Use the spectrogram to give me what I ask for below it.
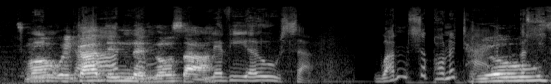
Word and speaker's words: Wingardium Leviosa: The is Wingardium Leviosa, just like this. Wingardium Leviosa. Pay attention 我按了哦。 It's 什么 Wingardium Leviosa？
